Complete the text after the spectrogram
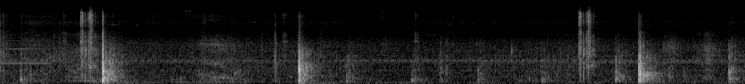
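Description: Boots stamp on the floor.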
